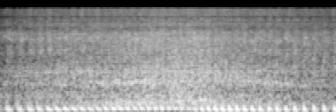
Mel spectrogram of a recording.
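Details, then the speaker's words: Honda Vario scooter engine revving after a spray-only service with engine run: uneven, rough beat with extra clatter on throttle, pointing to worn cylinder bore, piston rings and leaking valves. "tapi ada suara yang tidak wajar yang tidak banyak dipahami para awam pemilik juga kadang kurang memperhatikan bahwa ini adalah suara suara yang abnormal"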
